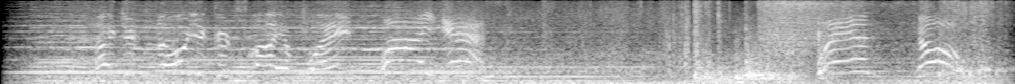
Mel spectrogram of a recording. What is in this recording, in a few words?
fly yes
